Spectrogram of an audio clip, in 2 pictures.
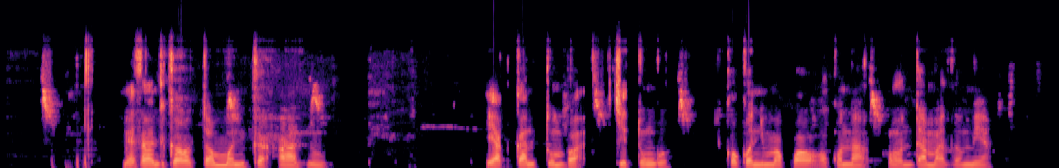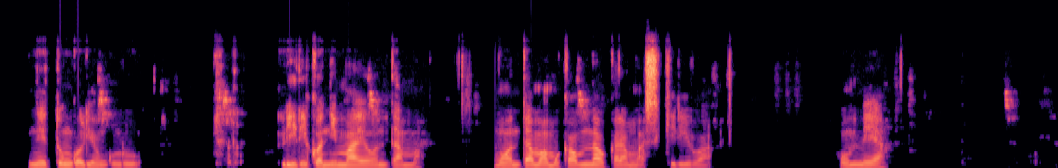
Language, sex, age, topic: Oshiwambo, male, 18-24, agriculture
